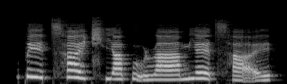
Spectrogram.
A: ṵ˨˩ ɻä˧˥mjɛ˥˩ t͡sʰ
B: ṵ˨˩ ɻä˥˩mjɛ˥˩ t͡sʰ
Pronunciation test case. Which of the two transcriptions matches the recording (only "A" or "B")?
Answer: A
